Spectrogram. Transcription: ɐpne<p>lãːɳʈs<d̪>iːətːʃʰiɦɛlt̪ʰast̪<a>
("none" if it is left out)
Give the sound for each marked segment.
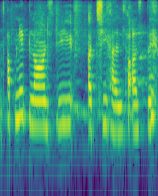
p, d̪, e

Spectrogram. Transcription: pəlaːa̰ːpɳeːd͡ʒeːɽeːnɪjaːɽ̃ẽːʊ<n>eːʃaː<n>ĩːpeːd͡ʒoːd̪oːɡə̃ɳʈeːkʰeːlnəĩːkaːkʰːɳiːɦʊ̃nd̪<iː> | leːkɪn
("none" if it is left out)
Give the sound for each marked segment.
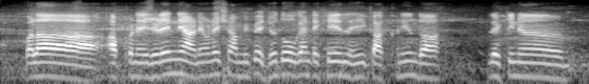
n, m, aː

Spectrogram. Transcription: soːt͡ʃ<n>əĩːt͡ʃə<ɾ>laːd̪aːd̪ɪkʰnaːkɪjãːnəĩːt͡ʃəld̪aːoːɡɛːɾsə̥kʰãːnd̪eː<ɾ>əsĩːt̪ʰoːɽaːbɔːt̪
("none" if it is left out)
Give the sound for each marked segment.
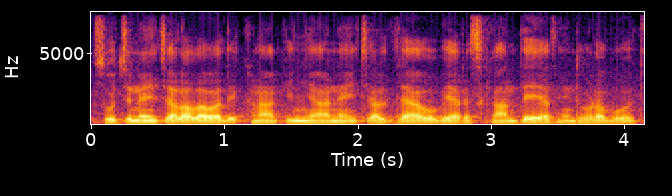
n, none, none

